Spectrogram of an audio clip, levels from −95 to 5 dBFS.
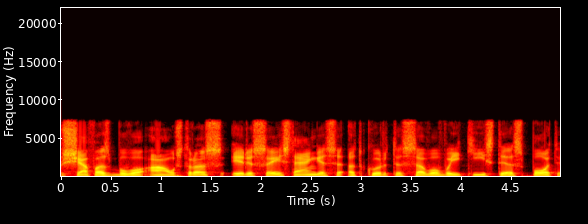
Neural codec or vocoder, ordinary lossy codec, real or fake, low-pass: none; MP3, 96 kbps; real; 7.2 kHz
